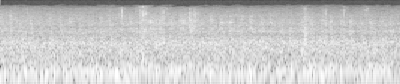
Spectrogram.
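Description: Freight train of tank cars rolling past, a steady noise of wheels running on the rails with a few faint clicks.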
